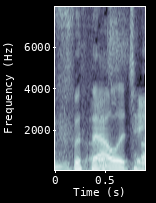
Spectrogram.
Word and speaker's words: phthalates: How do you say that? P-H... – P-H-T-H? – T-H, exactly. That's a hard one, right? – Phthalates. – Phthalates. Yeah.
